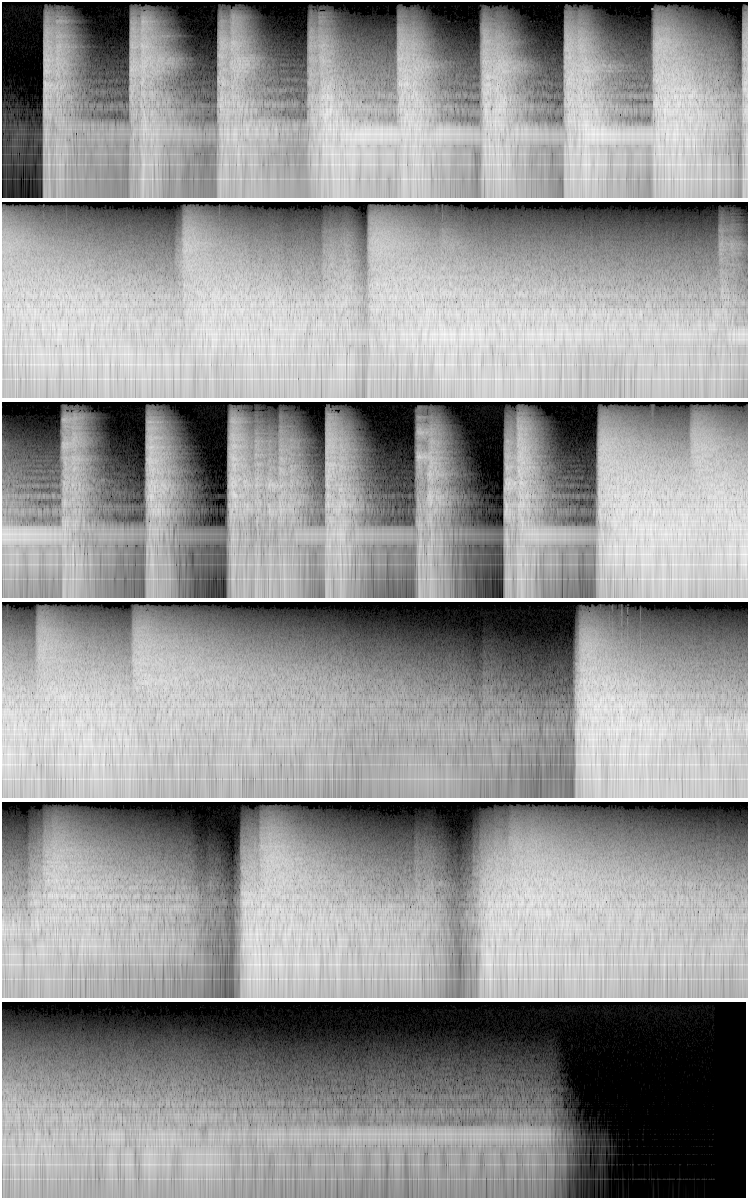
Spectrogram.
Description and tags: fear noise
Sometimes you hear a noise for no reason. Sometime about the noise makes you afraid, makes you want to run away, makes you want to crawl under the covers. This could be the noise.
